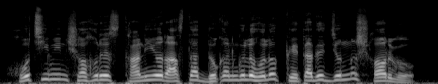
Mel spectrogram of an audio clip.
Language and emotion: Bengali, happy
